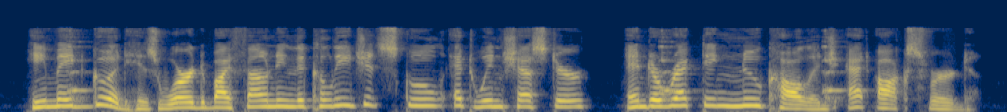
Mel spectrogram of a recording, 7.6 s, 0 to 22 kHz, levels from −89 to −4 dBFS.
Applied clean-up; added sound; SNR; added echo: none; Bowed string instrument; 15 dB; none.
